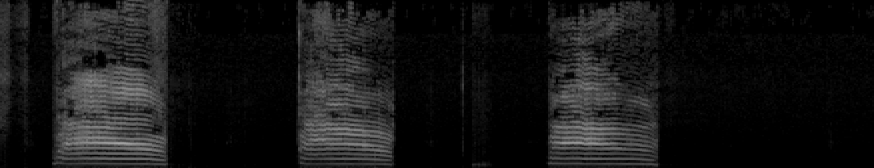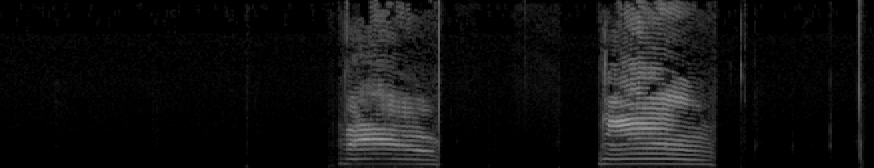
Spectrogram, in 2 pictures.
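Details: Domestic cat talking for fun with lovely meows: five clear, rich, harmonic meows of about one second each, slightly arching in pitch, in two bursts separated by a long silent pause.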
